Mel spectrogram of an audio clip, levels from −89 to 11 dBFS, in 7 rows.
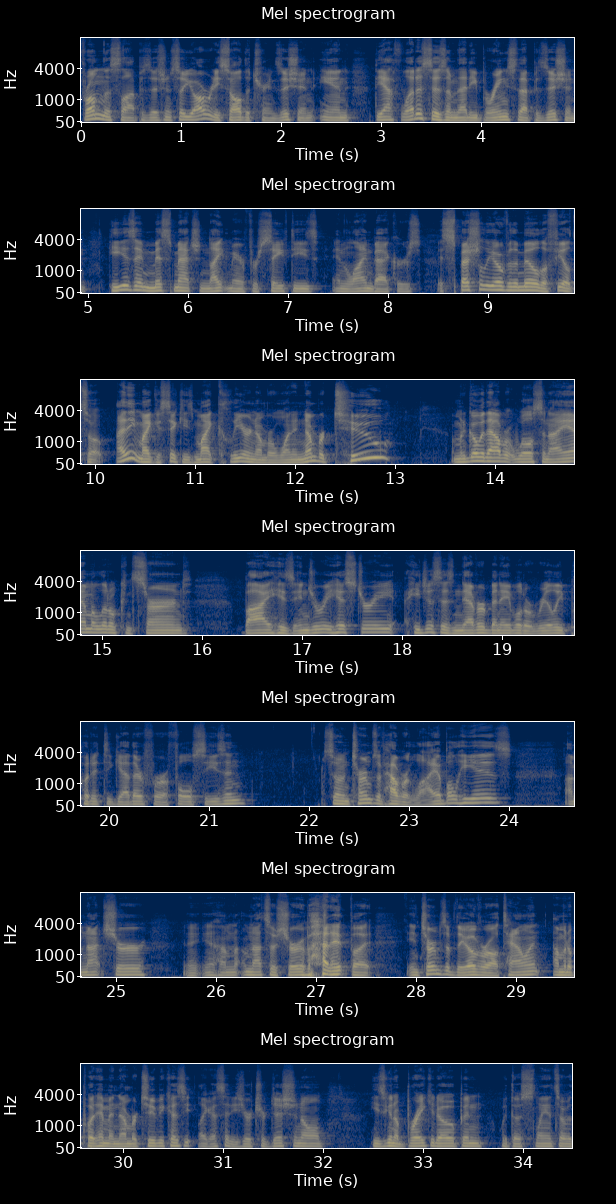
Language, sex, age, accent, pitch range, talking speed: English, male, 30-49, American, 115-145 Hz, 225 wpm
